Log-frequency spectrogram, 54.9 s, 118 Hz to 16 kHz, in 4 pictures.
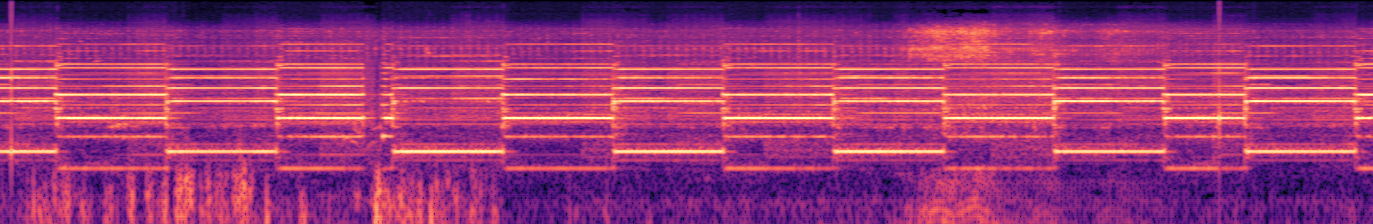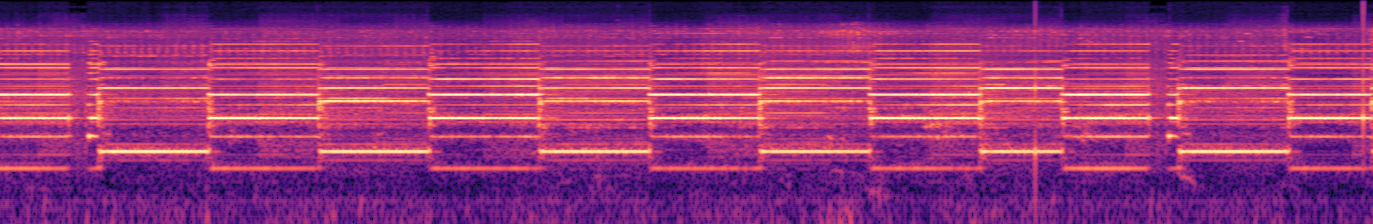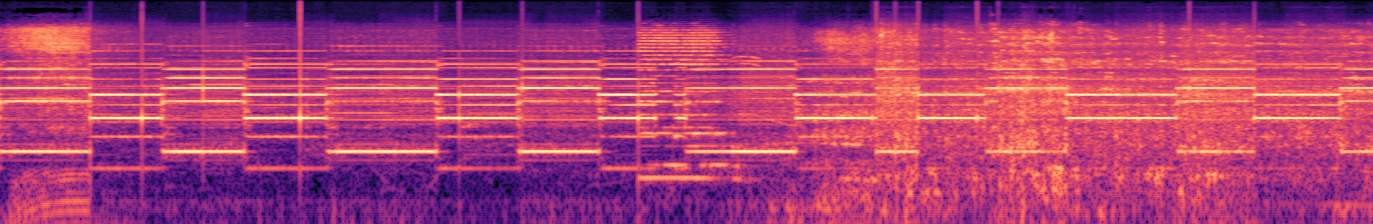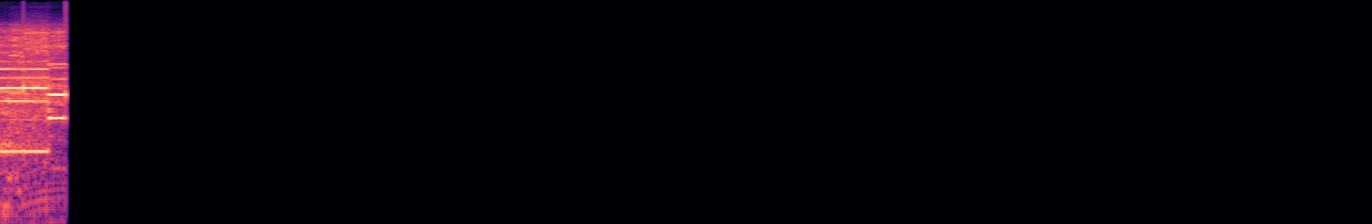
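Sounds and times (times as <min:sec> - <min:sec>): level crossing warning siren: 0:00.0 - 0:41.9.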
